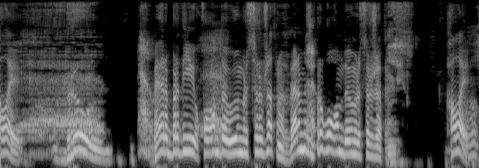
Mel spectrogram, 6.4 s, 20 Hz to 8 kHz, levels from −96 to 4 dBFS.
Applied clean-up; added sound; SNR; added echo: classical method Wiener filter.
